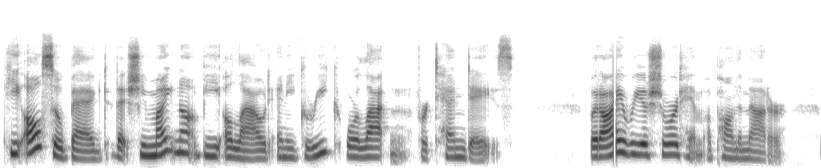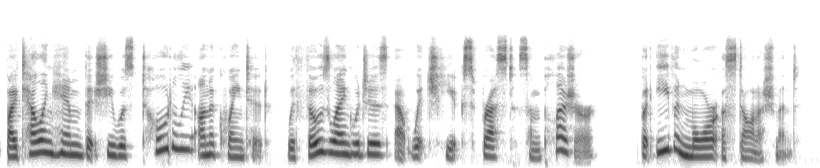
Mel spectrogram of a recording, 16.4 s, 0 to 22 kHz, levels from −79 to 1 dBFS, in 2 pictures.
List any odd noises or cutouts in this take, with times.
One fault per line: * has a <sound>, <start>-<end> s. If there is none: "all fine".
* has a dropout, 6.1-6.2 s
